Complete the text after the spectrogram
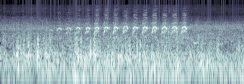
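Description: An osprey calls with a run of high whistled chirps.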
